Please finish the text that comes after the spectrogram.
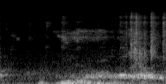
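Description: Giribaz pigeons in a loft give a brief, soft cooing close by, with a faint flutter and a short chirp, while someone speaks over them.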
